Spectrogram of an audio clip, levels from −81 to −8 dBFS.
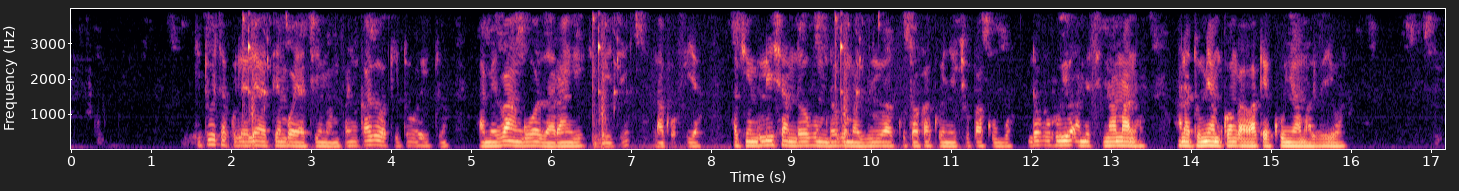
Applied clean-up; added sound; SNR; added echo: none; Liquid; 12 dB; none.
